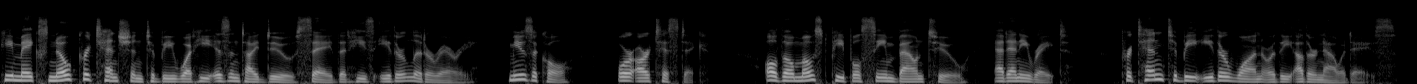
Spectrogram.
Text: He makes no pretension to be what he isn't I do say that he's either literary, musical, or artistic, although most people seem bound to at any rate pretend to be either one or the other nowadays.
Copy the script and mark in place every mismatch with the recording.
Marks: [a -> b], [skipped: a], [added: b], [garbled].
He makes no pretension to be what he isn't I do say that he's either literary, musical, or artistic, although most people seem bound to at any rate pretend to be either one or the other nowadays.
